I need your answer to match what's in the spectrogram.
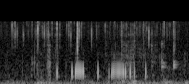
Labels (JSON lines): {"label": "biophony, knock croak", "recorder": "SoundTrap 300"}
